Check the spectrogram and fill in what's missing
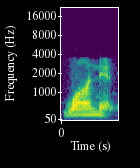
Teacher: want 的特我们会彻底的省略， want it 就连读到 it 了， wantit，然后 it 的特也省略，所以就变成 wantit，it，这需要一个干脆停顿。后面呢 to 如果读成 ta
